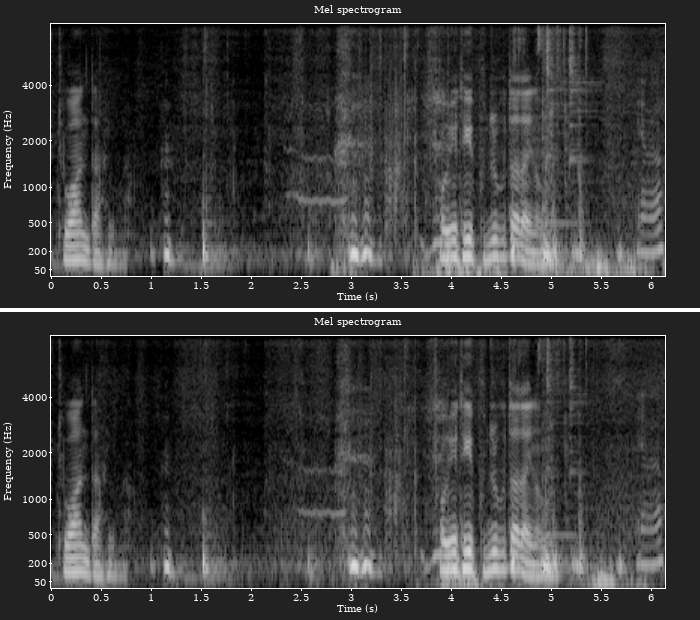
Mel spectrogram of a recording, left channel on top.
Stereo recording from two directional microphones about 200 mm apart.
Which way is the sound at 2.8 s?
15° left (ahead or behind).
